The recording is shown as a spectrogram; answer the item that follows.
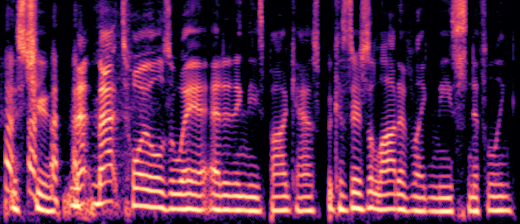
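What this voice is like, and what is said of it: Nasal, congested sick voice. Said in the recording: “I'm mega sick right now. So if I sound like a nasally asshole”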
